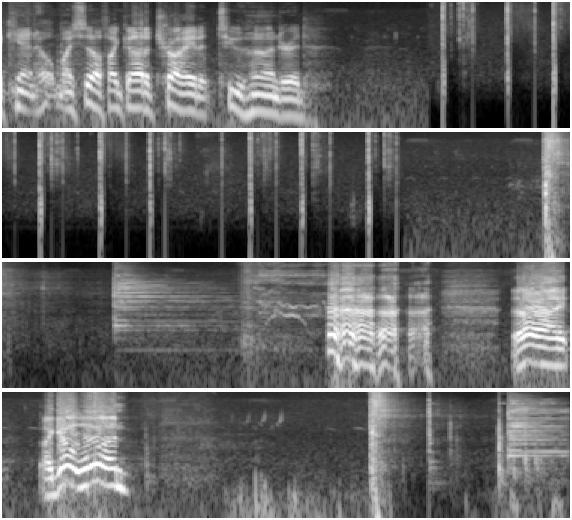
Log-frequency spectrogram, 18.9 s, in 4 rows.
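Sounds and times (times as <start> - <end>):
rifle scope turret clicks: 3.7 - 8.1
suppressed gunshot: 9.2 - 9.9, 17.3 - 17.9
distant steel target ringing: 9.3 - 11.5, 18.4 - 18.9.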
